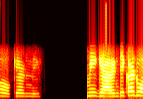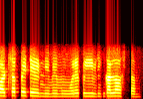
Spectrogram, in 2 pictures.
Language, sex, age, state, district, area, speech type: Telugu, female, 30-45, Andhra Pradesh, Palnadu, rural, conversation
